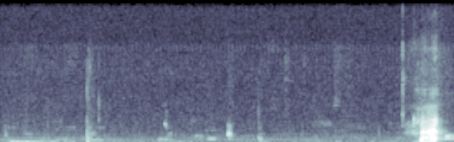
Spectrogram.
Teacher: K dikeluarkan dengan mengangkat pangkal lidah di depan posisi huruf Qof disertai dengan mengalirnya nafas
